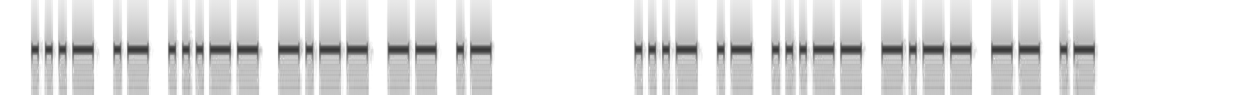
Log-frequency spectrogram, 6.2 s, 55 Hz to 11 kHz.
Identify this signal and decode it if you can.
Morse code, heard as a keyed tone, about 36 wpm, 700 Hz. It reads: VA3YMA VA3YMA
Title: DXCC-100 Call Signs - 6 Characters - Repeated 2x - 35wpm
